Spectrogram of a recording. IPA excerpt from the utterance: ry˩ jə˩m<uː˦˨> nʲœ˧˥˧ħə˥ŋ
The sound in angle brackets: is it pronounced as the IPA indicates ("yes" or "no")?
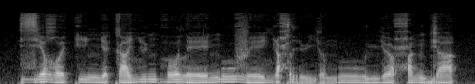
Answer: yes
